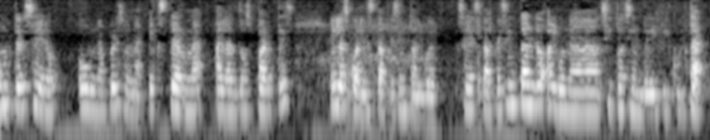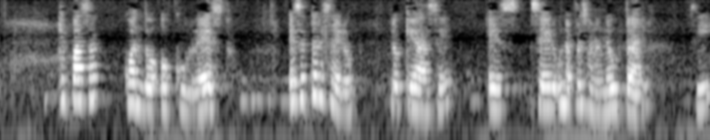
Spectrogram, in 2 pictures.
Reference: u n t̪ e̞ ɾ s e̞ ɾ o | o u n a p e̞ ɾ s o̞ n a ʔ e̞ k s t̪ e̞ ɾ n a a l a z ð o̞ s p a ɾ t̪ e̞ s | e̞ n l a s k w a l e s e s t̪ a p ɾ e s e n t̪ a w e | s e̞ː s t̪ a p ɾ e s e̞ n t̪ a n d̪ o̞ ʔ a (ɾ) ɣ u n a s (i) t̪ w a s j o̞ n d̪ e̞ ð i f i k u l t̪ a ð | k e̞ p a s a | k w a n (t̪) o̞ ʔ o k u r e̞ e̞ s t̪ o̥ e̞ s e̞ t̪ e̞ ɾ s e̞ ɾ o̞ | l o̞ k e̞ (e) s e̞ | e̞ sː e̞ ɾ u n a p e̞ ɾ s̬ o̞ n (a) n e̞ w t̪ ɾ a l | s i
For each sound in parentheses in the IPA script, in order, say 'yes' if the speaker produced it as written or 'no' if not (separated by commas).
no, yes, no, no, yes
